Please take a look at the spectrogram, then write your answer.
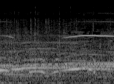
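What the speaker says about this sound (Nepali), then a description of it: "सबैले ताली बजाएर" A crowd at an outdoor Independence Day celebration on a sports ground in Nepal claps, a dense, steady patter of applause with a voice carrying over it.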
